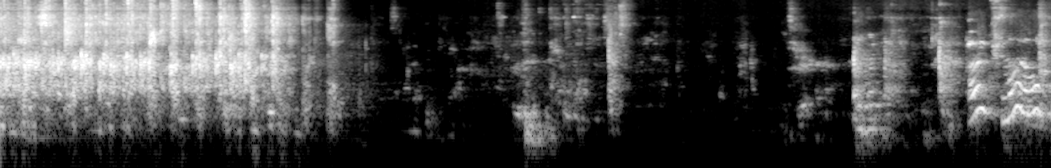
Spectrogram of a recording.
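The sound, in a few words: applause for youth panel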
